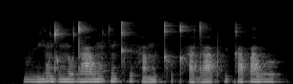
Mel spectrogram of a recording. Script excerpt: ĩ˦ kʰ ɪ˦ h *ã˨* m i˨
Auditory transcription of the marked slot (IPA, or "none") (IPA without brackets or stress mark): ã˨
